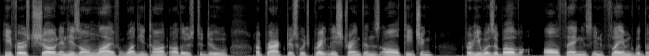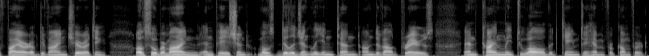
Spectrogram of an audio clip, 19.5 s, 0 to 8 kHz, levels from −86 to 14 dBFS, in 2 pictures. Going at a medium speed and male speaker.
Yes: average, 165 wpm; male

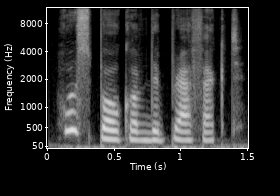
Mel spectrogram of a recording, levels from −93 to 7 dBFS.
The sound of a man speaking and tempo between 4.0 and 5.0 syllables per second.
No: female; 4.8 syllables/s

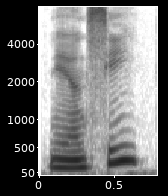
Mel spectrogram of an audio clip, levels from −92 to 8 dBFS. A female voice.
Yes: female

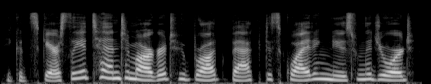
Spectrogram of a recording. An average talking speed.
Yes: average, 195 wpm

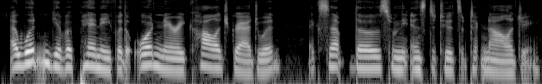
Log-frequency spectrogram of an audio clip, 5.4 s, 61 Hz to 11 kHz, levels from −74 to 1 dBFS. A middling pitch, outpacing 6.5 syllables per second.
Yes: medium, 165 Hz; 6.7 syllables/s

